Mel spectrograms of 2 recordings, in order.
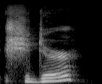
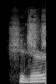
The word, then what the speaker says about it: Shedeur: How how, how do you say uh, uh, uh Sanders' first name? – Uh, Shedeur. – Shedeur Shedeur, Shedeur Sanders. Okay. Yeah, because I I've been butchering that for the last however long.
